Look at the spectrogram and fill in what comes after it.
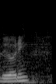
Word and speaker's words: Theorin: El siguiente sueco se llama Johan Deorin. Se escribe T-H-E-O-R-I-N. Ese es el apellido, Deorin. Se pronuncia Deorin.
